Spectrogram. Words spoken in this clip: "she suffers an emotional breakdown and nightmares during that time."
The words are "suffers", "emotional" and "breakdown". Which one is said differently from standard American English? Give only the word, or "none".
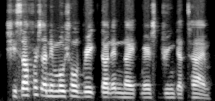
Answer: suffers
